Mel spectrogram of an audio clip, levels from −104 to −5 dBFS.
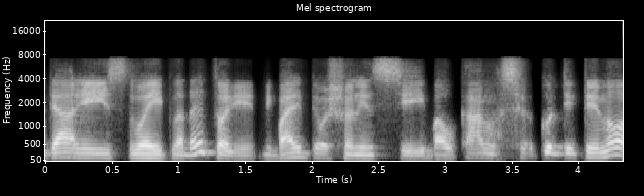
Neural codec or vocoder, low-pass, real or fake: codec, 16 kHz, 0.5 kbps, X-Codec, HuBERT features, trained on general audio; 7.2 kHz; fake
